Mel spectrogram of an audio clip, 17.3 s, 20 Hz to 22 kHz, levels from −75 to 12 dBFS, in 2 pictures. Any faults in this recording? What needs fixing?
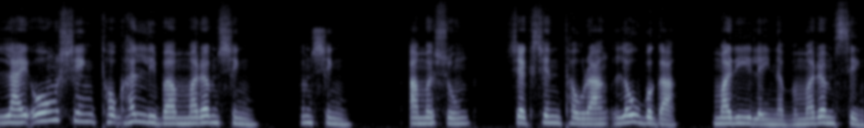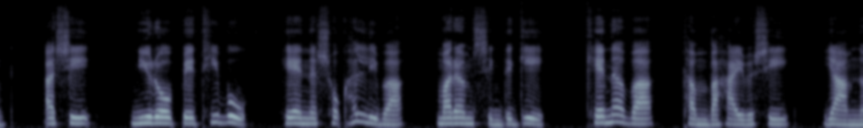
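A stream reconnect breaks the speech at 2.74 s and runs to 3.68 s. The connection dropped and the player went silent for 240 ms. It then reconnected and started a new decoder mid-stream. Playback resumes 697 ms earlier than where it stopped, so that stretch is heard twice before "ꯑꯃꯁꯨꯡ ꯆꯦꯛꯁꯤꯟ ꯊꯧꯔꯥꯡ". The server re-sent a burst of earlier audio on reconnect. To prevent it, stabilise the connection and have the player skip already-played audio after reconnecting.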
